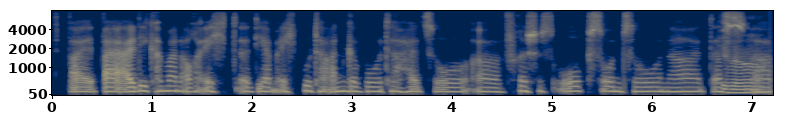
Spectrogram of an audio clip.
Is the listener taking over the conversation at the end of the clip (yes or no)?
no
